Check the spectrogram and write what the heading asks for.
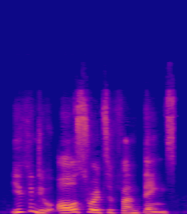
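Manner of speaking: normal talking voice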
